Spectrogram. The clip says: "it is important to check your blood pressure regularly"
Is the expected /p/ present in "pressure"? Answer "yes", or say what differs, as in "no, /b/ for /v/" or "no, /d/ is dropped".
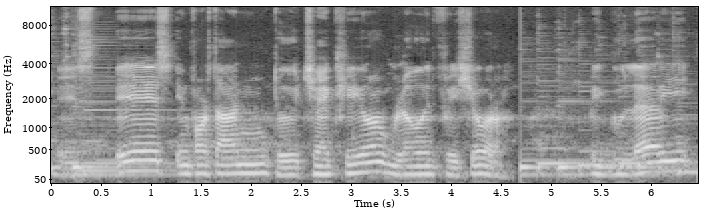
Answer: no, /f/ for /p/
